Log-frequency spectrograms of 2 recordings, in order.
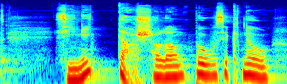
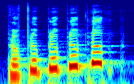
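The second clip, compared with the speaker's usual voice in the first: bubbling sounds; 8 semitones higher than usual. A narrator's reading. Bubbles rising underwater.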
